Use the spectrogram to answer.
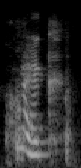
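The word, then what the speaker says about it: craic: so what's the crack it's pronounced like crack but it is not what you might be thinking of in Irish CRA means entertainment or a good time it's a no you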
